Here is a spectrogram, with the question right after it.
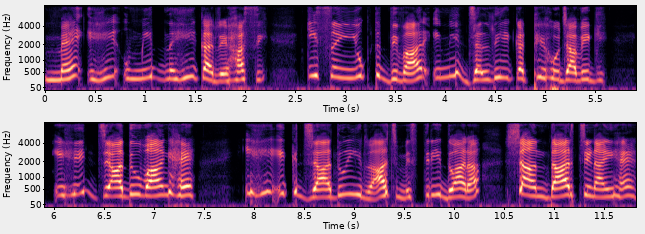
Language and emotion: Punjabi, surprised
